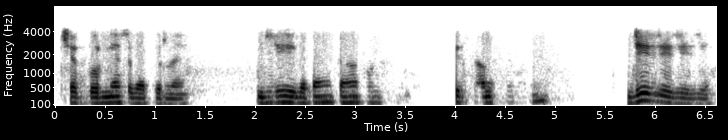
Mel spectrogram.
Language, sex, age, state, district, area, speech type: Urdu, male, 18-30, Bihar, Purnia, rural, conversation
